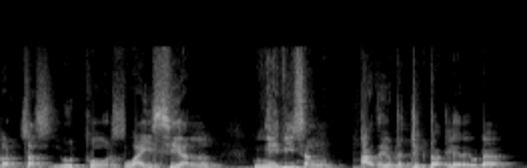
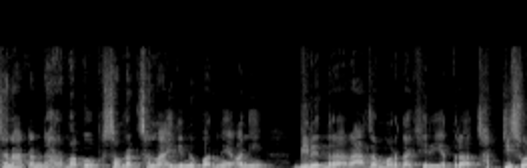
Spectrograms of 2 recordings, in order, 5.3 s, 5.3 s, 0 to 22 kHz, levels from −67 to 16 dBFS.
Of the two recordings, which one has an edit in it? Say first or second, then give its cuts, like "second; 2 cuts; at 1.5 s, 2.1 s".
first; 2 cuts; at 1.2 s, 3.5 s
